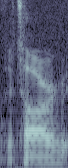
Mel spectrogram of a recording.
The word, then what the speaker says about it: Qatar: the origins of Arabic people and people around cutter or qar as some will pronounce it but we we're going to get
